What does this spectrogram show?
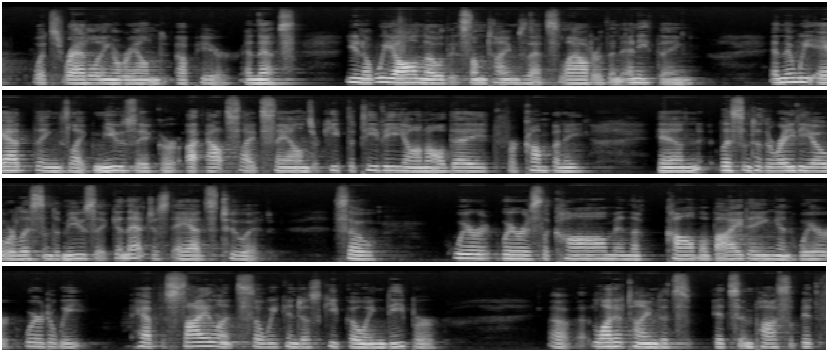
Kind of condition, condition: setting, large echoing room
